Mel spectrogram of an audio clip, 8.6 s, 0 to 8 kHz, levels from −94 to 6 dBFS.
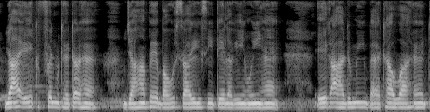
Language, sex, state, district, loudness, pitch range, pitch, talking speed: Hindi, male, Uttar Pradesh, Jyotiba Phule Nagar, -21 LUFS, 115-130 Hz, 120 Hz, 140 wpm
